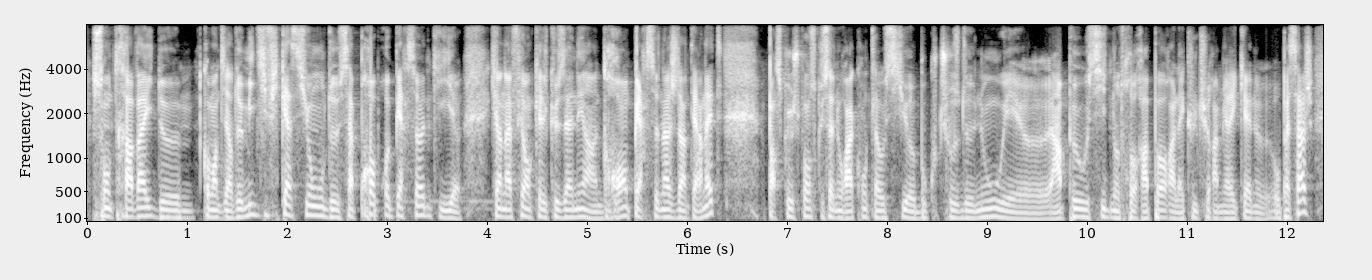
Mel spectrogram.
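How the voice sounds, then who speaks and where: A man's voice: mid-range voice, a little mellow, no room sound, clean studio sound. A man, chatting casually as an interview guest in a hesitant, wordy, self-deprecating way. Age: 30s. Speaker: interview guest, online show host.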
